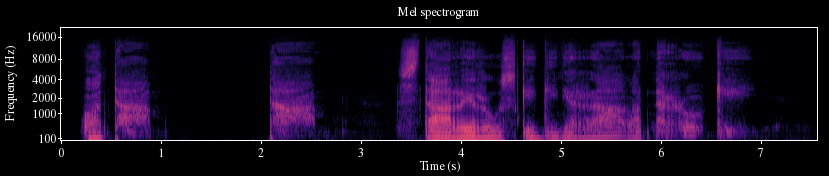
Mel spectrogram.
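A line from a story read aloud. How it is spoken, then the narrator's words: Secretive whisper. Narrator (Russian): шептал он, словно поверял какую-то волшебную тайну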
